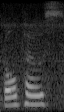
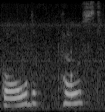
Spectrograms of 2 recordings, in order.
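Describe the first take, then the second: First: The first part has no d sound. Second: The first part ends with a d sound. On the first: The speaker calls it right. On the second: The speaker calls it wrong.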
